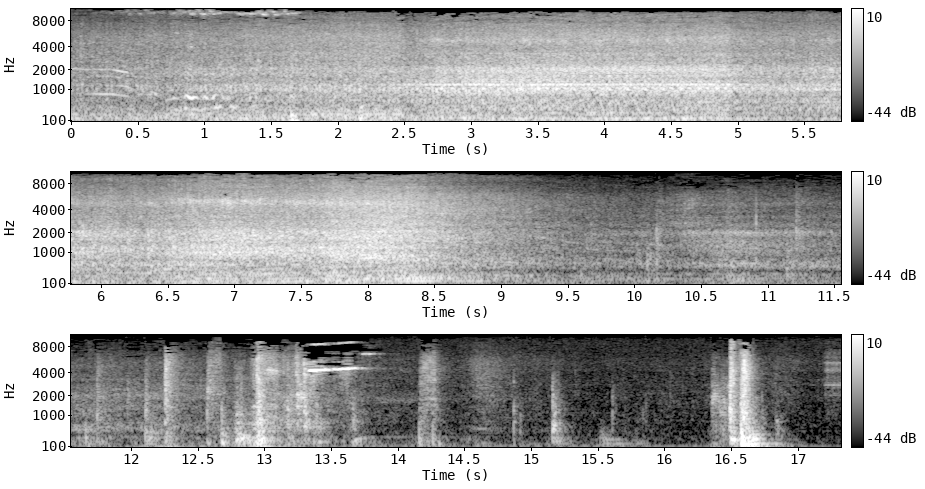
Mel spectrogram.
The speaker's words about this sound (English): And by the time the school bus pulls up, she's accepted her fate.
